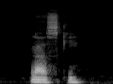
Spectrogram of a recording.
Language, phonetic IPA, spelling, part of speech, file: Polish, [ˈlasʲci], Laski, noun, LL-Q809 (pol)-Laski.wav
